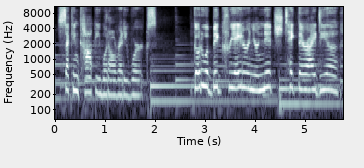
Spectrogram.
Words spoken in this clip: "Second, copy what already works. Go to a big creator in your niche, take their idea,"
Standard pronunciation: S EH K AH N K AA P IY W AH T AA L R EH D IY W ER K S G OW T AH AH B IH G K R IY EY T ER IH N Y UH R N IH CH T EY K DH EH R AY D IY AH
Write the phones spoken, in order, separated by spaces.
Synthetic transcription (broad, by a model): S EH K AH N K AA P IY W AH T L R EH D IY W ER K S G OW T AH AH B IH G K R IY EY T ER IH N Y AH R N IH CH T EY K DH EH R AY D IY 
